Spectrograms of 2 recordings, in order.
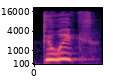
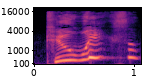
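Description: First: Two weeks pitched even higher; exasperated high repeat. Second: Two weeks pitched high and loud; exasperated high emphasis. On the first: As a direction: hammer two weeks again. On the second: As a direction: stress two weeks in disbelief. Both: Real, not acted.

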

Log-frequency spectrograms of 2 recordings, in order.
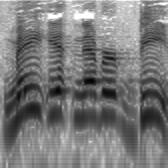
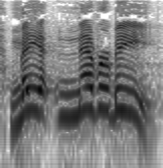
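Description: First: Said in the usual way. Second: Never said higher and slower, with full weight; emphatic, stress on never. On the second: Shown as a demonstration. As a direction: lean hard on never, drawing out the whole line. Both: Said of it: "That's the strongest emphatic in the Greek".

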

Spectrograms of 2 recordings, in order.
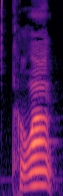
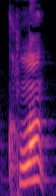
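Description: First: A heavy metal clunk, voiced like the car; imitated engine clunk. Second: Said in the usual way. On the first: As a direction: make the broken engine go clunk. Car noise imitated in story.

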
